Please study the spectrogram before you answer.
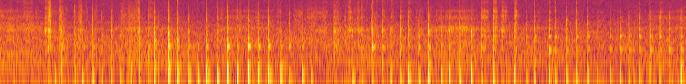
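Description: An empty, hollow brown cardboard paper towel tube, held horizontally over the mic, is scratched and rubbed with fingertips and short nails. The result is a quiet, rapid, steady run of short, dry scratching strokes. Each stroke carries a low, hollow thump and a faint bright rasp that stops almost at once.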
